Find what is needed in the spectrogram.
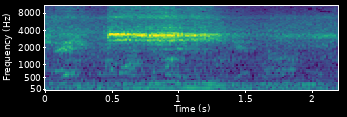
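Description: Indistinct voices of a seated audience of children, talking among themselves, with a low, steady, louder stretch through the middle.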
